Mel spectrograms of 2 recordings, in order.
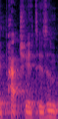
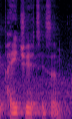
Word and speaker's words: patriotism: It's one of those words where it's different between US and British English. So I say patriotism, but Americans say patriotism.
